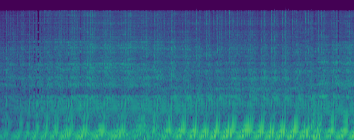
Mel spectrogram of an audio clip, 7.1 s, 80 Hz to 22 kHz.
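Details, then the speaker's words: Solo 644 chainsaw, about 20 years old, after replacing a worn piston (0.12 mm cylinder clearance) that caused metallic clatter, especially at idle: strong steady roar holding at high revs, hard metallic clatter gone, barely a trace left; running healthy. "ja ich denke man konnte den Unterschied deutlich hören also das harte klappern ist weg"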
